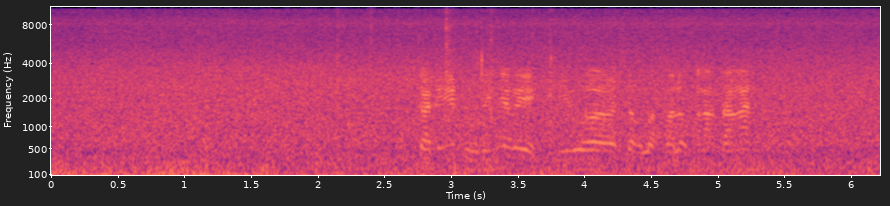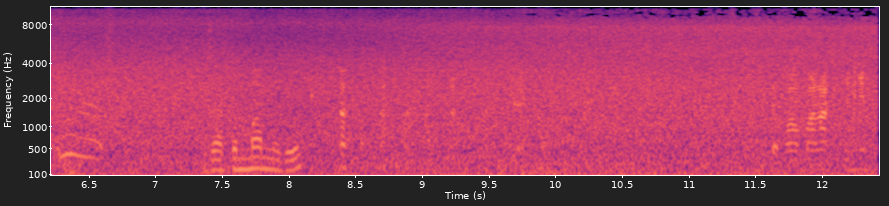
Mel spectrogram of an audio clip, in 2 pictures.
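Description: Water in a shallow stream babbles steadily.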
